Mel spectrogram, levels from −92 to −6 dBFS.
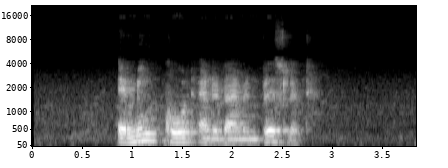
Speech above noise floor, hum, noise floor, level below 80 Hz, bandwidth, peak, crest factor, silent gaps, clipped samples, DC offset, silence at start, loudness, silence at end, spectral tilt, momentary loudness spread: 44 dB; none; -60 dBFS; -58 dBFS; 4.5 kHz; -2 dBFS; 16 dB; none; under 0.1%; under 0.1%; 0.85 s; -17 LUFS; 1.05 s; -10 dB/octave; 10 LU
